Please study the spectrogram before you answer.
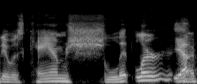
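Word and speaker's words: Schlittler: It was Cam Schlitler. Am I pronouncing his name correctly?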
